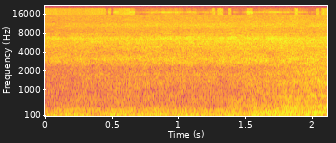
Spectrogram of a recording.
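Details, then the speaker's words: LED PC fan at bottom speed: quiet, steady low whir with faint even hum, no ticking or rattling; normal. "and that's maximum speed kind of noisy but not too bad in inside of a case you won't really notice it"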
